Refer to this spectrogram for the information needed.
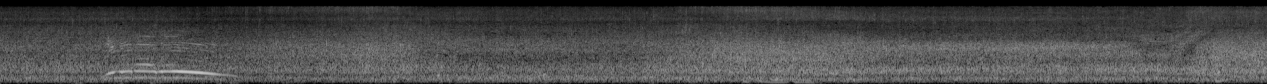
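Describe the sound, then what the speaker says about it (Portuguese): A swollen river rushes loudly and steadily past a fishing spot, a broad continuous roar of churning water, with someone speaking briefly over it near the start. "é muita água mesmo."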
